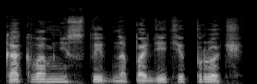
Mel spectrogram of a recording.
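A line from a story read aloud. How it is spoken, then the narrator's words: Quiet woman's voice. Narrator (Russian): эта женщина тихо сказала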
